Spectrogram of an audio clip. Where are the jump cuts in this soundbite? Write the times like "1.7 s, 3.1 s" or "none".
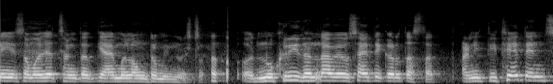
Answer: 2.2 s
